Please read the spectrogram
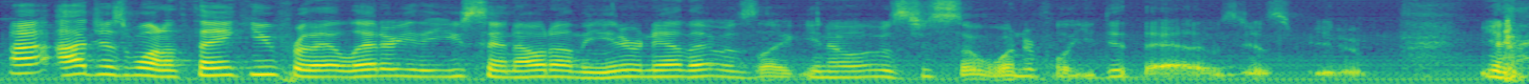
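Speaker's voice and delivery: a gushing thank-you that fades away; Clinton voice. Retold or imitated. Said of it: "he goes".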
